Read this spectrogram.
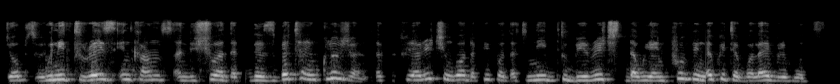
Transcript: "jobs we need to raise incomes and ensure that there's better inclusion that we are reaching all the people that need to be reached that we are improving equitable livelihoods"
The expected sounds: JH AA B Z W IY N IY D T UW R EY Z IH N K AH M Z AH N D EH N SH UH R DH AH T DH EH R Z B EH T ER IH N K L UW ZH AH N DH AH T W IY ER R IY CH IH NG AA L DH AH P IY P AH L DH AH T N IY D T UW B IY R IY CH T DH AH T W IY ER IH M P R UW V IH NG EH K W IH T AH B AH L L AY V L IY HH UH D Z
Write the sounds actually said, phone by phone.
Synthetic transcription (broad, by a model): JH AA B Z W IY N IY D T UW R EY Z IH N K AH M Z AH N D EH N SH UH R DH AH T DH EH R Z B EH T ER IH N K L UW ZH AH N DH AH T W IY ER R IY CH IH NG AA L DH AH P IY P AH L DH AH T N IY D T UW B IY R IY CH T DH AH T W IY ER IH M P R UW V IH NG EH K W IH T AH B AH L L AY V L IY HH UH D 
